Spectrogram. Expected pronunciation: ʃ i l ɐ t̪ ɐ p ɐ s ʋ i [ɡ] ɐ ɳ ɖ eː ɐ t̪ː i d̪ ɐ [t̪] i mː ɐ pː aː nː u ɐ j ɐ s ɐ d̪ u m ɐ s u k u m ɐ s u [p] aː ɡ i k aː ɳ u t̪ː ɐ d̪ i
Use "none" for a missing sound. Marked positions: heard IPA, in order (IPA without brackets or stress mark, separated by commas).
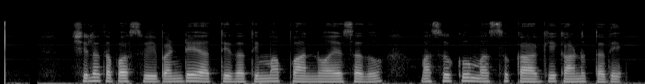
b, t̪, k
